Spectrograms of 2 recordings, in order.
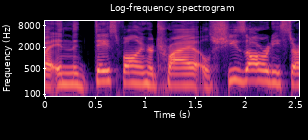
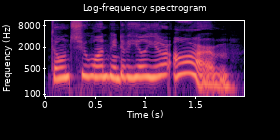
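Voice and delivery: higher, sly, coaxing offer; taunting Rhysand; 7 semitones higher than usual. Acted. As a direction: coax her like a sly fae. Reading Rhysand's line.

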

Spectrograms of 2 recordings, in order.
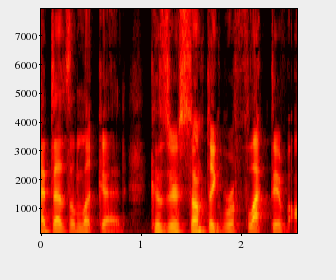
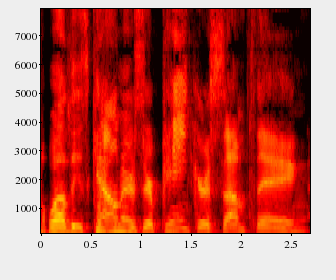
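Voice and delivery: mock Denise; 9 semitones higher than usual. Mocking Denise on counters.

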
